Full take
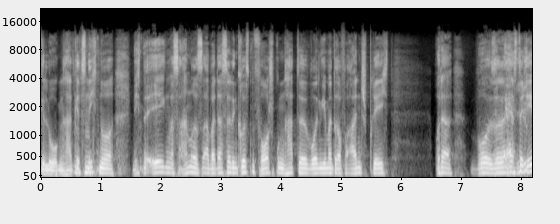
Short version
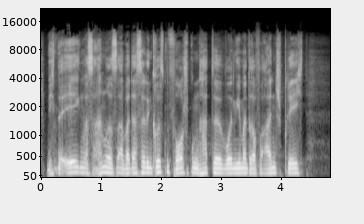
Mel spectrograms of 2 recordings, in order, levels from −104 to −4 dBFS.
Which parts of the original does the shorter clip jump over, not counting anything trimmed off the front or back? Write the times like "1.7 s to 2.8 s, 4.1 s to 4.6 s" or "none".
none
